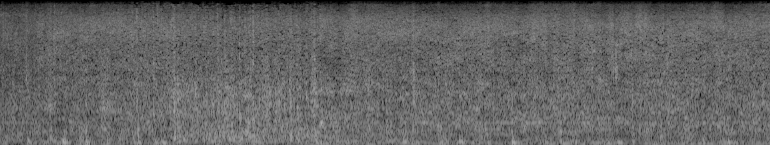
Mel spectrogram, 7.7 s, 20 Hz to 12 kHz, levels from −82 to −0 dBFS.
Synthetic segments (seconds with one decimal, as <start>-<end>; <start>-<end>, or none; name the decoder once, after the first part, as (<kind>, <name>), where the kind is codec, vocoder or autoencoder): 0.0-1.3 (codec, SNAC); 3.2-7.7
